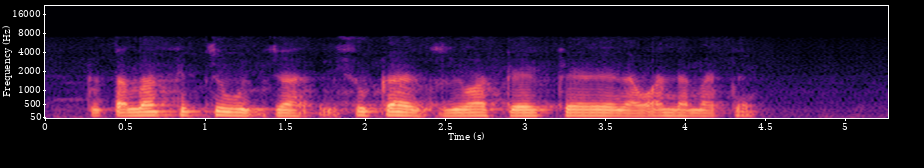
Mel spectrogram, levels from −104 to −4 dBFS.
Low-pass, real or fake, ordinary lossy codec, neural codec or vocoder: 7.2 kHz; fake; MP3, 64 kbps; codec, 16 kHz, 2 kbps, FunCodec, trained on Chinese and English, 25 frames a second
